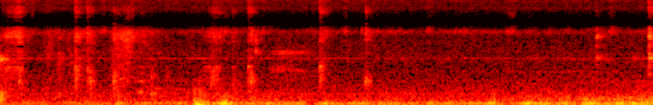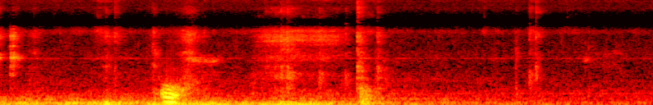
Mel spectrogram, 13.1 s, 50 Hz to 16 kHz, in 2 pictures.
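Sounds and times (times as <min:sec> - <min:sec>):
low room rumble: 0:00.0 - 0:13.0.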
